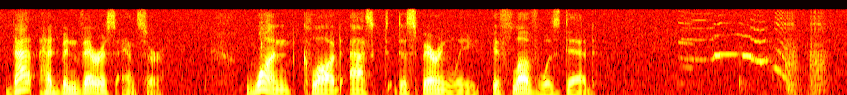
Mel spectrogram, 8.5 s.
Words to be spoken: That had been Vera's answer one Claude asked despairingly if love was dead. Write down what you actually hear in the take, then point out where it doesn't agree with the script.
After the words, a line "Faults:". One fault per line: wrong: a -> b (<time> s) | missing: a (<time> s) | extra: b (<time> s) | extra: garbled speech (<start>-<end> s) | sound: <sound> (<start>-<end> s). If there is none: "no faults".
That had been Vera's answer one Claude asked despairingly if love was dead.
Faults:
sound: squeak (6.8-8.3 s)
